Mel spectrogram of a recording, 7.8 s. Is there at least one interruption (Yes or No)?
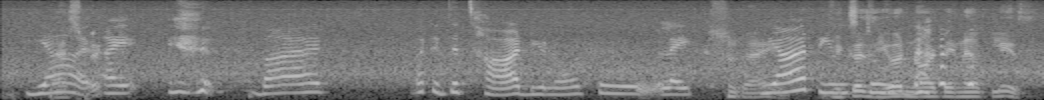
Yes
